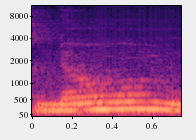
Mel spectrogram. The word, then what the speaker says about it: gnome: Silent G's start all of those words, gnome, gnat, gnocchi.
